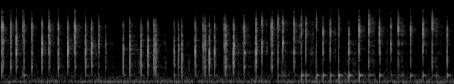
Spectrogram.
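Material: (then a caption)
Plastic. A full white plastic liquid soap pump bottle is tapped with paper-clip-covered nails, about thirty quick, dry clicks in an uneven rhythm. Each tap is short and bright, with almost no ring and very little low end.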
